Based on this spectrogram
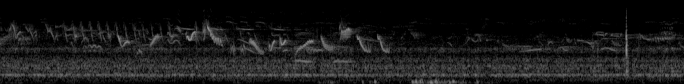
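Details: A garden warbler at Yarner Wood on 25 May 2020 gives a rapid, rambling warble of bright, varied notes for about four seconds, over a steady background hum and a brief low rumble.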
